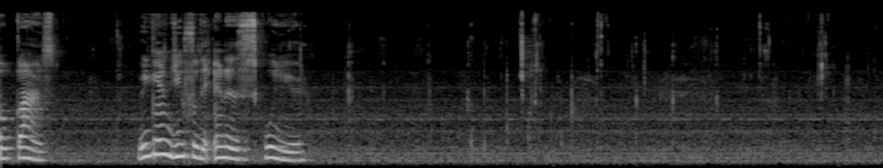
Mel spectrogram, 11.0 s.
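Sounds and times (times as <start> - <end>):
steady low hum: 0.0 - 11.0
wet mouth clicks chewing: 4.2 - 11.0.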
